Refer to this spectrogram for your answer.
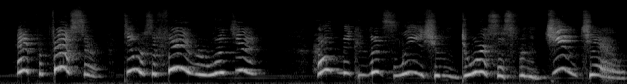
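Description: A put-on character voice, squeaky and extremely high in pitch. It moves at a moderate pace.

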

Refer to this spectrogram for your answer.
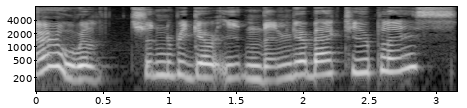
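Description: This cartoonish character voice sits at a fairly high pitch. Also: moderate pace. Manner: innocent, polite.

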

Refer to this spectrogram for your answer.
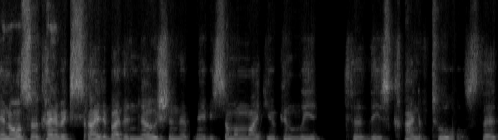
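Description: This man talks at a fairly quick pace with ordinary pitch variation. The background is quiet. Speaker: speaker. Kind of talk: discussion comment in an online lecture. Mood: thoughtful, appreciative. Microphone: video call.

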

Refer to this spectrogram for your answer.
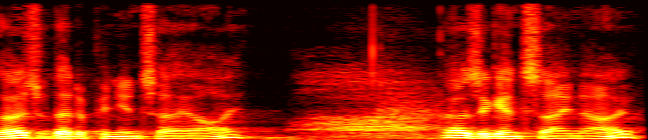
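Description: Speaking at a fairly quick pace with an Australian accent, a man has a fairly low pitch and a dark, mellow tone over light background noise. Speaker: presiding officer of the Senate. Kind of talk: parliamentary procedure and prayer. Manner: formal. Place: hall. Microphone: podium.

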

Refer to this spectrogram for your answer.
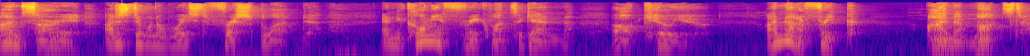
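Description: A man's put-on character voice at a fairly slow pace, with long, frequent pauses. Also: medium pitch for a man. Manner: menacing, hungry.

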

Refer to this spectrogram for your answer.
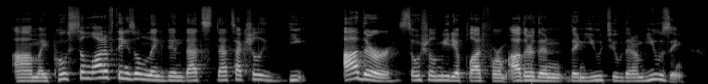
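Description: With a non-native accent and lively intonation, a woman of medium pitch speaks at a fairly quick pace on a very clean recording with a silent background. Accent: foreign, non-native English.

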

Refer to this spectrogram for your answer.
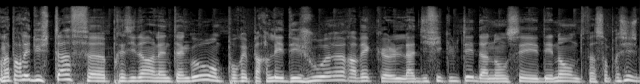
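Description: A man with a fairly high voice talks at a fairly quick clip with ordinary pitch variation, the sound dry and echo-free over faint background music. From France. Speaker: radio presenter. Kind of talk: radio interview. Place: studio. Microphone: studio mic.

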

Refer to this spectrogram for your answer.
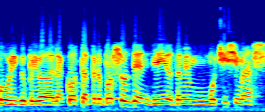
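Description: The man's speech is very fast. His intonation remains fairly even. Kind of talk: interview answer.

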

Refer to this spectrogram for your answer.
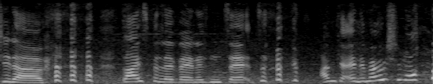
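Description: Music can be heard in the background. Over it, a woman speaks at a fairly quick pace. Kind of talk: interview answer and customer talk. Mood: cheerful, emotional. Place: hall.

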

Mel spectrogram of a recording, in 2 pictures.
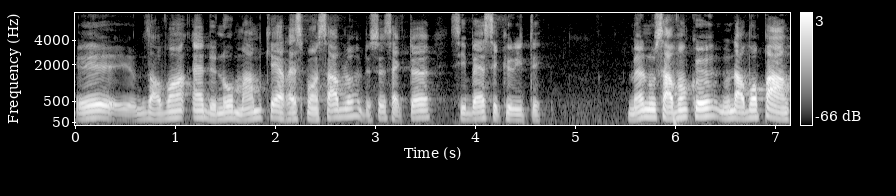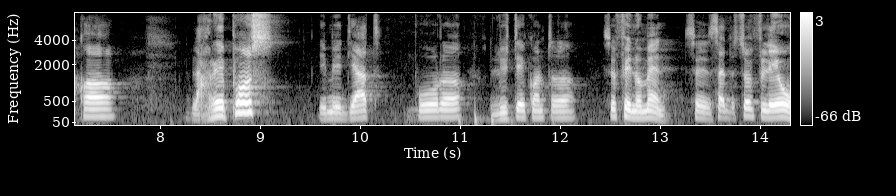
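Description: Against a quiet background, a man talks at a very slow pace with long, frequent pauses. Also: medium pitch for a man, ordinary pitch variation. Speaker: data protection commission member. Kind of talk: answering questions at a conference. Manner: halting.

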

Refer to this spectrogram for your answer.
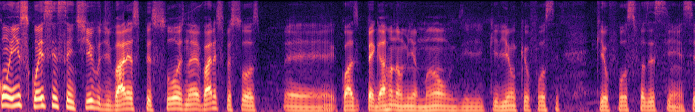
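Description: Lively intonation runs through fairly slow speech, and the sound is dry with no echo. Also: man. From southern Bahia, Brazil (Una); Bahia, Brazil. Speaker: botany professor. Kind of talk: personal testimony interview. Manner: halting, with repetitions. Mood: warm, reflective. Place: garden. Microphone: lapel.

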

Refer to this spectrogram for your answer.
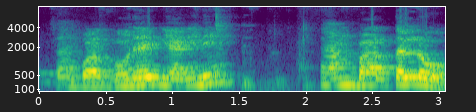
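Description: A man is speaking. His pace is very slow. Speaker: vlogger. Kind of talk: casual chat. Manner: animated.

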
